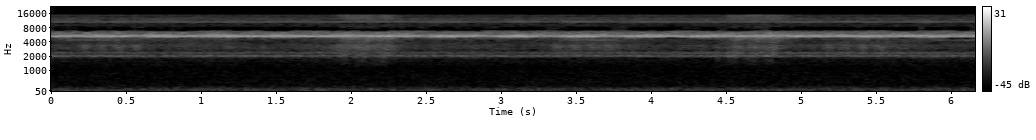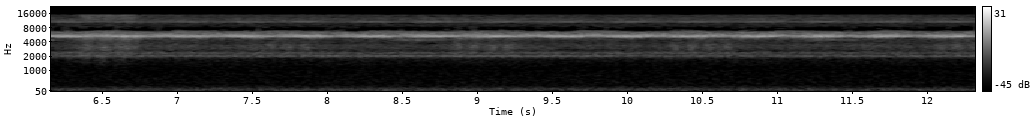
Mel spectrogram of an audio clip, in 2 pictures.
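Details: Crickets on a summer night in a forest: a steady, shrill high trill runs without pause over a fainter lower whine, with soft pulsing swells every couple of seconds and a low background rumble.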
